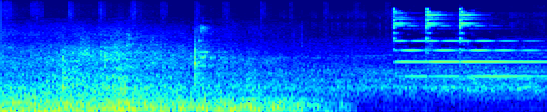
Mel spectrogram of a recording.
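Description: The long, noisy rumble of a meteor's airburst boom, fading away over about three seconds. It then gives way to a quieter, steady high ringing tone with a pulsing edge.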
